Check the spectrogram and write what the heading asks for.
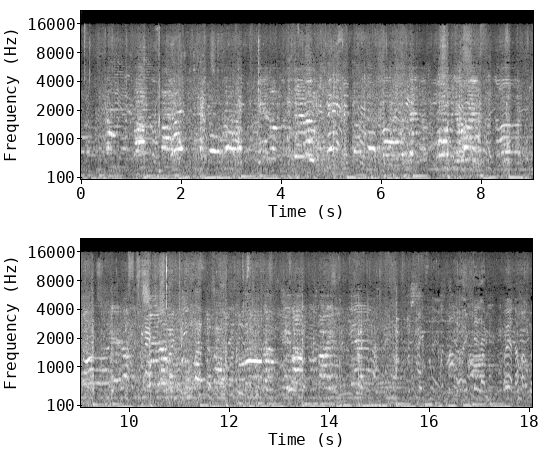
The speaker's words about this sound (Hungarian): Itt, hogy megérkezünk a műegyetemhez, egy nagy buli hangulat van, hallatszódik a zene.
